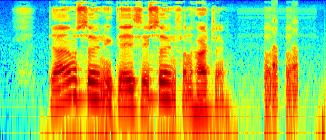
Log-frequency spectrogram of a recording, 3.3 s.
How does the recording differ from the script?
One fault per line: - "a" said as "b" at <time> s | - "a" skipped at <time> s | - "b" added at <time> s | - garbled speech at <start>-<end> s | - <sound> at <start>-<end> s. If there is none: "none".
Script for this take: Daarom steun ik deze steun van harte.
- laugh at 2.6-3.0 s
